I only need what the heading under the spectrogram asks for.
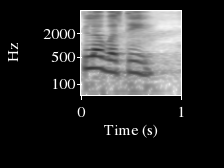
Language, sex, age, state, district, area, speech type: Sanskrit, female, 45-60, Maharashtra, Nagpur, urban, read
